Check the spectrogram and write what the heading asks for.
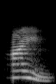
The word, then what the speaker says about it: sign: G is G and where does it go silent sign there's a sign board design I'm going to design my life and foreign consignment assignment yeah all these words G goes silent g go silence sign consign design foreign assign yeah light again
